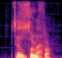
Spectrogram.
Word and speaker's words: sofa: Y sofá en inglés, pues ponemos el énfasis en la otra sílaba. – Sofa.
